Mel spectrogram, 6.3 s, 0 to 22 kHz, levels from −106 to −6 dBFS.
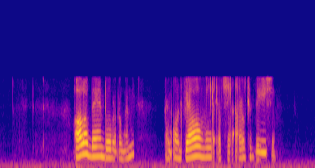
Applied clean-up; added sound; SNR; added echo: neural diffusion model UNIVERSE++.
